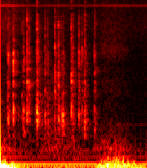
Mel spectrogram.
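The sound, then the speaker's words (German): Quick, irregular keystrokes clatter on a computer keyboard, a burst of typing that tapers off over a low steady hum, with no voices. “tippt”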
